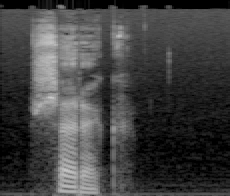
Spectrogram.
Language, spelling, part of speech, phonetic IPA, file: Polish, szereg, noun / pronoun, [ˈʃɛrɛk], Pl-szereg.ogg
